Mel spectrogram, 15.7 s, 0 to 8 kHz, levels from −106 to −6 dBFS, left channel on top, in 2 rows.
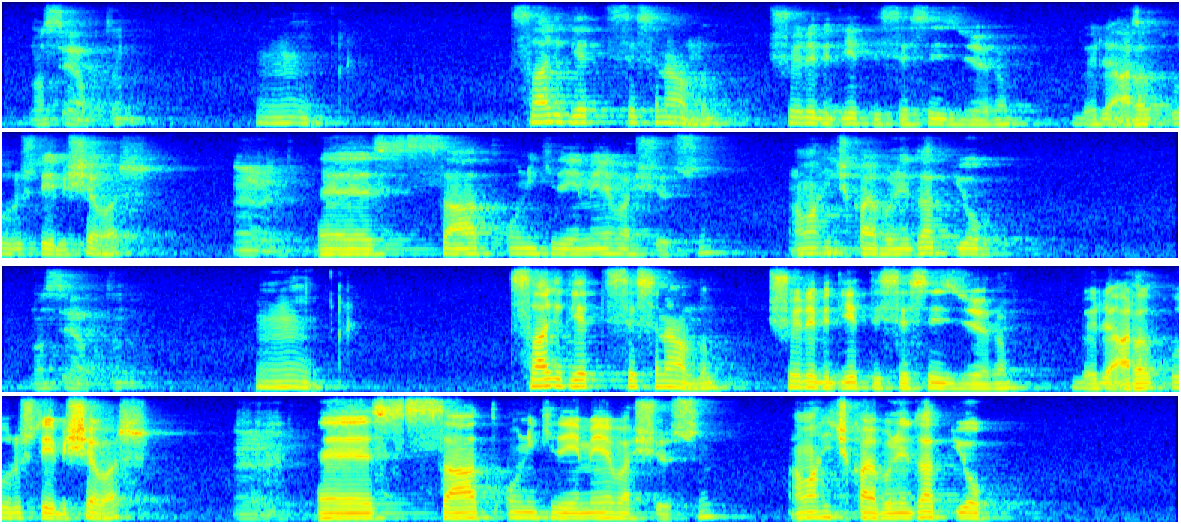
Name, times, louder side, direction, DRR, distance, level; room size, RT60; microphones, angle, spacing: voice 1, 0.2-0.9 4.4-4.7 7.4-7.6 9.4-10.2 13.1-13.4, left 2 dB, 60° left, 1 dB, 1.3 m, -53 dB
voice 2, 1.7-2.1 3.4-4.8 5.1-6.8 7.1-8.8 10.0-12.6 13.1-14.4, right 9 dB, 70° right, 14 dB, 0.3 m, -38 dB
13.0 x 5.9 x 3.3 m, 1.1 s
head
